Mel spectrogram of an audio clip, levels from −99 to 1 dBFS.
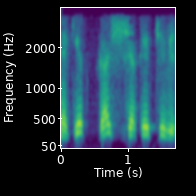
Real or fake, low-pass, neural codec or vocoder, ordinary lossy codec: real; 3.6 kHz; none; MP3, 24 kbps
